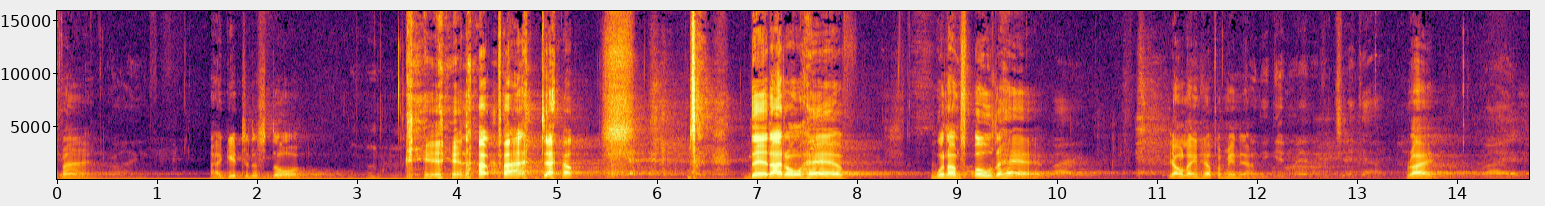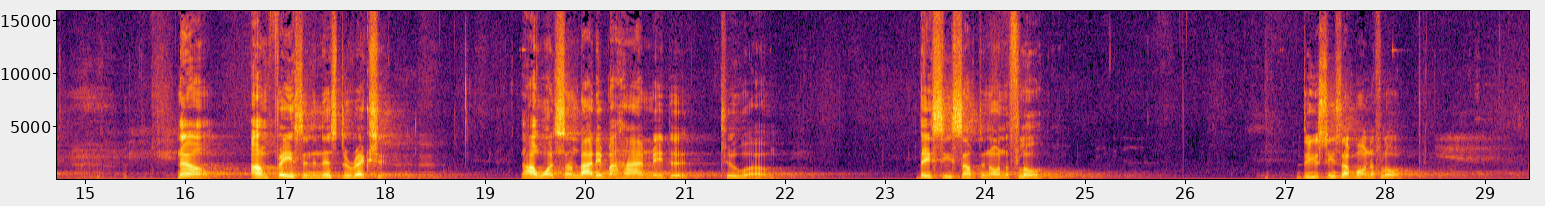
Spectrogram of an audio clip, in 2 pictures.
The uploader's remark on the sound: During Sunday morning service on February 26, 2017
